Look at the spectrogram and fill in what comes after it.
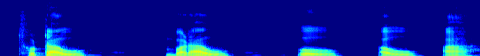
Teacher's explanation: ये मुंह के पिछले स्तर से उच्चारित हो रहे हैं या पिछले भाग से उच्चारित हो रहे हैं। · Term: पश्चस्वर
